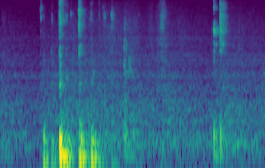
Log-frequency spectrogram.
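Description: Computer keyboard typing in Xcode: a few soft, close key clicks in two small clusters, quiet against a faint room hush.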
